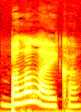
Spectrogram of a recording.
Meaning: balalaika
- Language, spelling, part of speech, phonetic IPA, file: Russian, балалайка, noun, [bəɫɐˈɫajkə], Ru-балалайка.ogg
